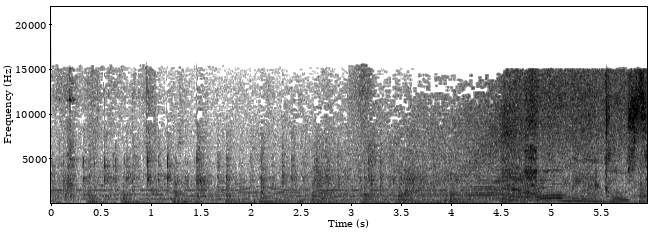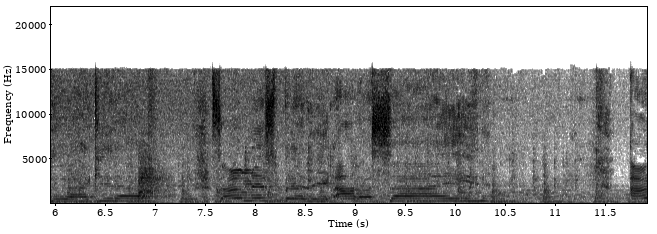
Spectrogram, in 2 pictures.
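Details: Loud pop music with a steady beat and melodic vocal-like lines throughout, with no animal sound heard.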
